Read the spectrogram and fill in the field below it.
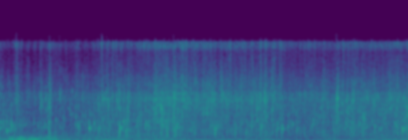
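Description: Fish lands in the pan with a soft splash of sizzling oil.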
